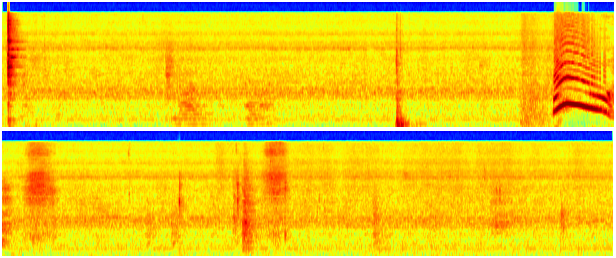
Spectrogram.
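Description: A woman's loud 'woo' cry, rising then falling in pitch, about halfway through, reacting to the burn of very spicy ramen. It comes just after a single sharp knock on the table, and a light clink of a fork on a dish sounds at the start.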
